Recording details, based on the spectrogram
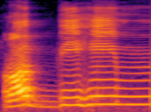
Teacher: kenapa baca dengan dengung kerana mim yang tidak bertanda bertemu dengan huruf yang bersabdu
